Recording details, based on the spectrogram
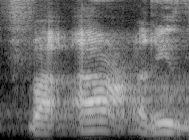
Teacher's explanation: حمزہ عین سے ملا کر پڑھیں گے اور عین کی آواز نکلے گی۔ را کو باریک پڑھنا ہے، ضاد کو پر پڑھنا ہے، حروف مستعلیہ میں سے ہے۔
